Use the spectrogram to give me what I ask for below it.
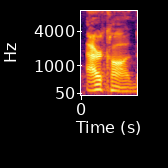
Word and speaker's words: Erkan: Like, Arkan. I'm like, what Arkan? I'm like, no, Arkan. They're like, okay, how do you spell that? I'm like, you know, E-R-K-A-N.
